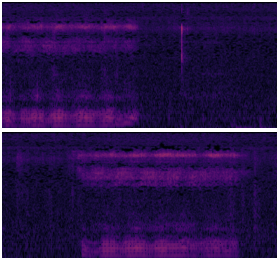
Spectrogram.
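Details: French bulldog, very tired after a long, adventurous day in the forest, dreaming while asleep; two long, buzzing, fluttering snores separated by a quiet pause; snoring.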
